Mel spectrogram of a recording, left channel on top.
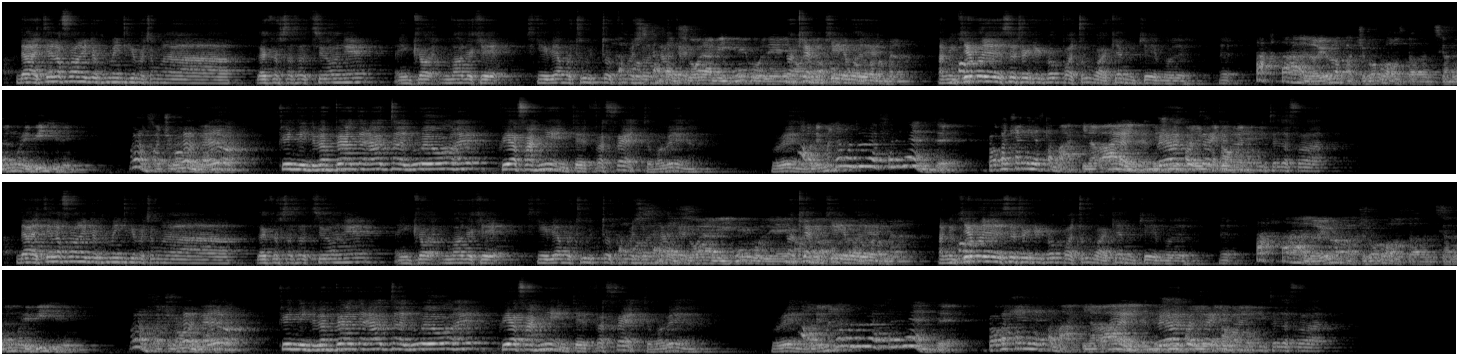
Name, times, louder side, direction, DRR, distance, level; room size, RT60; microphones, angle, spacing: voice 1, 0.1-6.9 7.8-8.8 9.4-12.5 16.2-17.0 17.3-21.7 22.2-22.7 25.6-27.7, left 1 dB, 15° left, 2 dB, 0.5 m, -30 dB
voice 2, 6.1-9.0 9.4-9.7 12.5-15.3 15.8-16.7 22.5-24.0 24.4-27.1, left 1 dB, 75° left, -2 dB, 2.0 m, -31 dB
12.0 x 6.9 x 2.4 m, 0.79 s
head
